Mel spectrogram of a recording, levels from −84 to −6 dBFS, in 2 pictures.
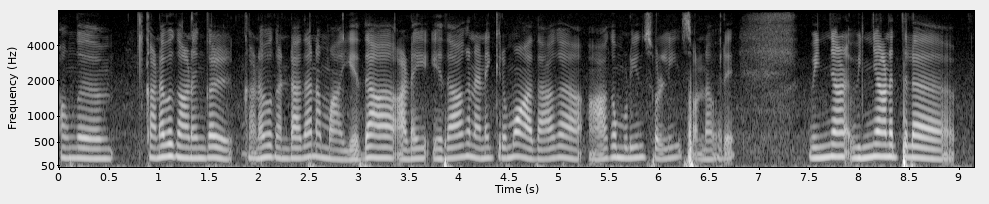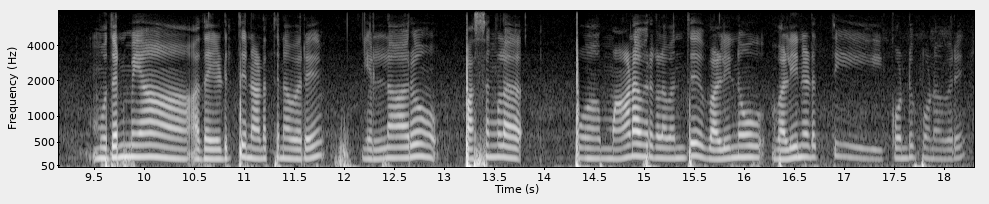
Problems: none marked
